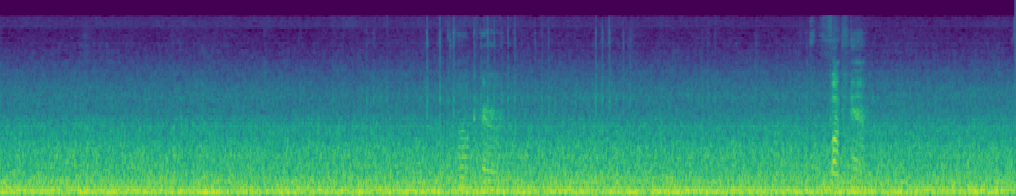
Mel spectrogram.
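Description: Car cabin noise while driving: a steady low rumble of engine and road. A short voice sound comes about halfway through and another near the end.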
